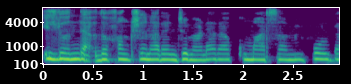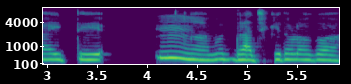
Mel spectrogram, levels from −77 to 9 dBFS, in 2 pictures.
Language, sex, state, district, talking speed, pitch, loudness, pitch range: Kannada, female, Karnataka, Dharwad, 120 wpm, 255 Hz, -16 LUFS, 250-270 Hz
